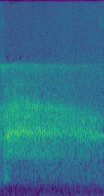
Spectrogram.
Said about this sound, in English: Take a big inhale through the mouth. Exhale, saying ah.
